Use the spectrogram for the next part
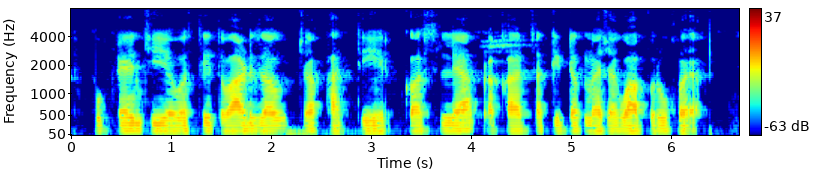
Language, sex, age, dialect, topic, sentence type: Marathi, male, 41-45, Southern Konkan, agriculture, question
